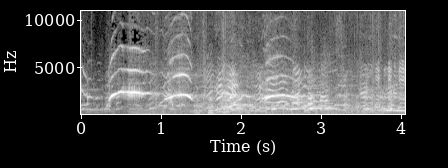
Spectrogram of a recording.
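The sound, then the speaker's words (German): Several horned goats at a petting zoo bleat and scream in loud, wavering, high-pitched cries that overlap one another in a continuous, chaotic chorus, sounding almost human, with no one speaking. “So hört sich die Reaktion im Streichelzoo an. Man meint, wir sind im Löwengehege, aber es sind Ziegen.”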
